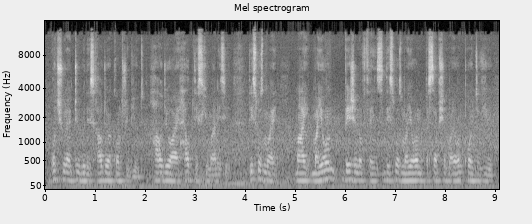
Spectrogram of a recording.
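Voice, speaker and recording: A man speaks at a fairly quick pace in a monotone, flat intonation. There is audible room echo and noticeable background noise. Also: medium pitch for a man. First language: Russian. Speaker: spiritual life coach. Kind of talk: monologue to camera. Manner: halting, many fillers and restarts.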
